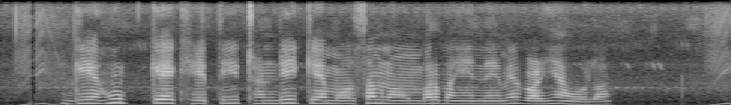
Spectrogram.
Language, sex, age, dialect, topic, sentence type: Bhojpuri, female, 25-30, Western, agriculture, question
